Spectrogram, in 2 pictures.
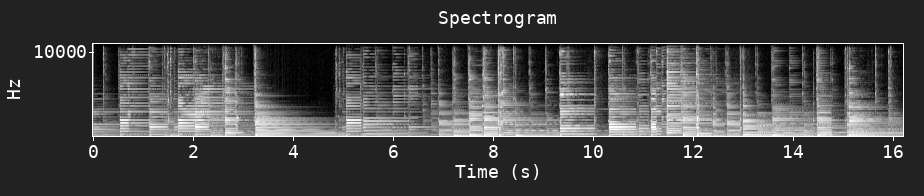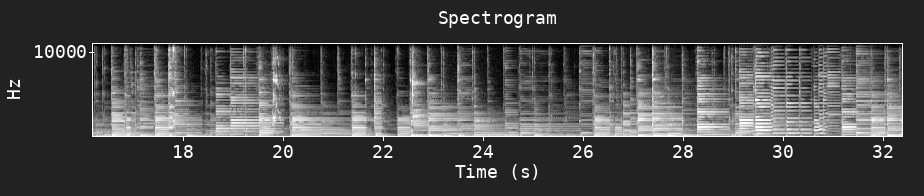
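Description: Sigma DM-18 dreadnought acoustic guitar, with laminate back and sides, played solo with a mix of picked notes and strummed chords. About three seconds in, one chord is left to ring out before the playing picks up again.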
